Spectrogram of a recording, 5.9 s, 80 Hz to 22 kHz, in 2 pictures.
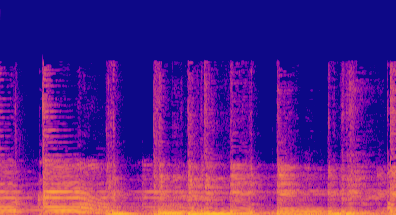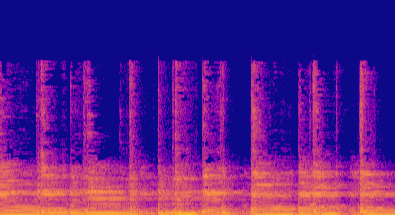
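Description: Electric guitar played through a Line 6 POD HD500 on its PHD Motorway amp model with a 2x12 cab, set for a light crunch tone rather than full distortion, with noise gate, delay and reverb. It plays a run of picked notes, with a slide down in pitch about half a second in.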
